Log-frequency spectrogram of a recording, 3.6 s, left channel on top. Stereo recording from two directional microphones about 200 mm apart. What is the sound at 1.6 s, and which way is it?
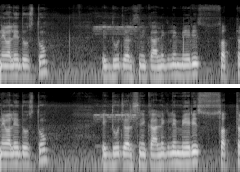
Speech, 20° right (ahead or behind).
